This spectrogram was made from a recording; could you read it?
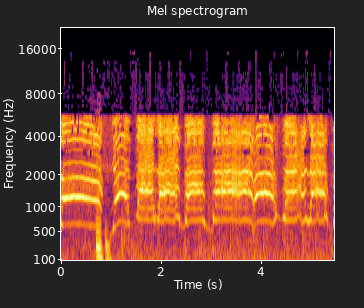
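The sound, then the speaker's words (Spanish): A voice imitates Pedro Sánchez's first childhood tantrum: loud, shrill wails in about five bursts broken by short gasps, continuous for several seconds. “Me imagino cómo fue la primera pataleta de Pedro Sánchez cuando le llevaron la contraria de niño.”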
